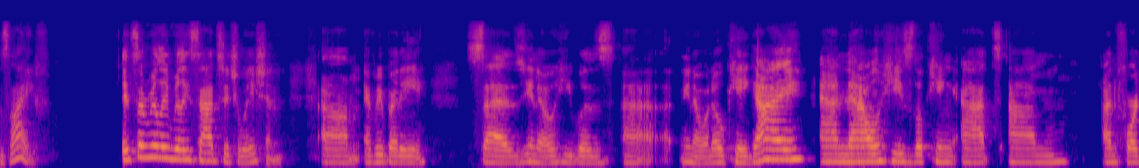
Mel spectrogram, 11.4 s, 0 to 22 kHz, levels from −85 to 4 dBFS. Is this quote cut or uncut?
cut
